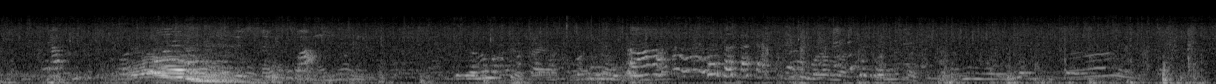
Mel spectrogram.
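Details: A tiger at the tiger forest of Baekdudaegan National Arboretum, Bonghwa, South Korea, gives a single deep, rasping roar that swells and fades during water play on 13 May 2023, followed by people chatting nearby.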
